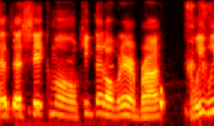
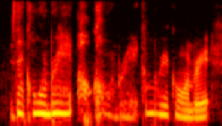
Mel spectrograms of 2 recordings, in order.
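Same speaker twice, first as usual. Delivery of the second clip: quiet whispered delivery; 8 dB quieter than usual. Retelling a scene where voices call a man outside: imitating whispering vampires. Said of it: "You hear the whispering".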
